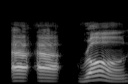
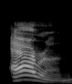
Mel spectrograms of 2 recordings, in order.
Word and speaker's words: Aaron: aaron has two a's it's not pronounced ah rhon it's aaron one a is silent you see and so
